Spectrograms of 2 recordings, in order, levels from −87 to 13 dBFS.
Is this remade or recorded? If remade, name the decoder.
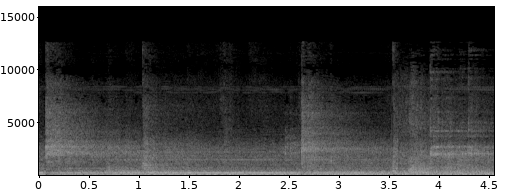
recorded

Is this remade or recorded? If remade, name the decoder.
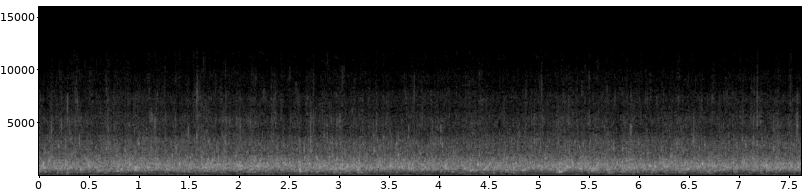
recorded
